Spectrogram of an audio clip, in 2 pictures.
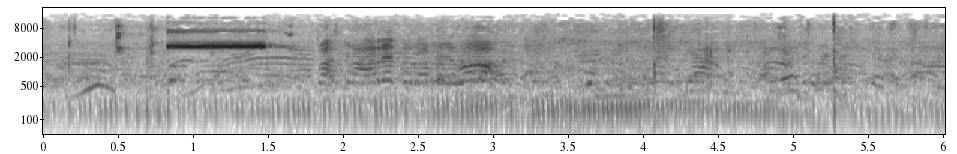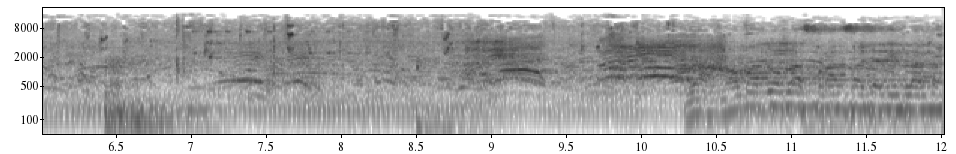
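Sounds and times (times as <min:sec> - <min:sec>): people shouting and chattering: 0:00.0 - 0:12.0.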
